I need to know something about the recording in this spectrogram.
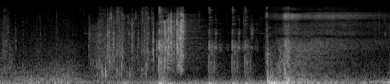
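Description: A rifle fires in rapid bursts at close range.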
